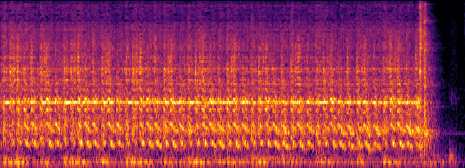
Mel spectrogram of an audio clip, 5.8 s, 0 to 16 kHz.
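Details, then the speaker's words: 1970s big block Oldsmobile-powered Sleekcraft jet boat, sat a couple years: uneven stumbling engine beat with ragged firing that cuts out and dies; water apparently in the fuel line causing rough running and stalling. "It looked like there was water in the fuel line, which I probably should have foreseen seeing as"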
